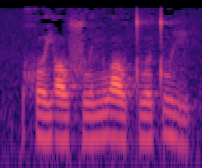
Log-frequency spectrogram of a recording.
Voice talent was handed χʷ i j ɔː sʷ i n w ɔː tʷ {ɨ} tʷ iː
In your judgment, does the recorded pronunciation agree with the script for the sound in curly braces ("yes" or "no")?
no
